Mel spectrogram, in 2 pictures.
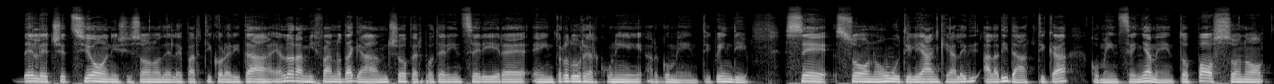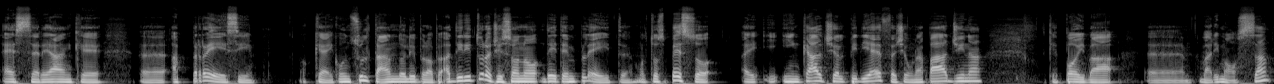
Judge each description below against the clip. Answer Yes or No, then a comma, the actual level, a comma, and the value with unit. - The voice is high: No, low, 115 Hz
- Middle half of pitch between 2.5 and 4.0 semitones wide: Yes, average, 3.3 semitones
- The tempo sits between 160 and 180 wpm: No, average, 130 wpm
